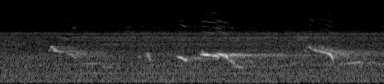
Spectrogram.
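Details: Black-naped oriole in the wild, giving a string of fluty, slurred whistles: short notes at first, then a louder rolling phrase in the middle and a falling whistle near the end, over a faint constant hum.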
